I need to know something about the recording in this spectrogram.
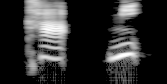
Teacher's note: Starts low and goes up on the second syllable. · Term: pitch accent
